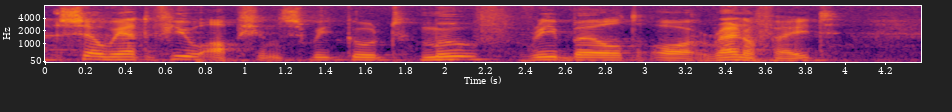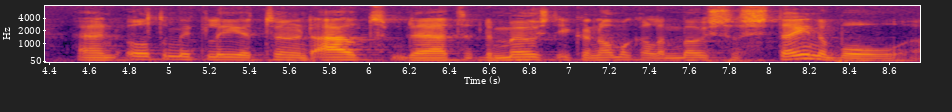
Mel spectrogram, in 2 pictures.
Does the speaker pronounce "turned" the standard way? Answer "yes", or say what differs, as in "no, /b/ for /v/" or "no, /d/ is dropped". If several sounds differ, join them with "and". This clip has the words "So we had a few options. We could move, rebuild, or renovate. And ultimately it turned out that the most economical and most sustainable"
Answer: yes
